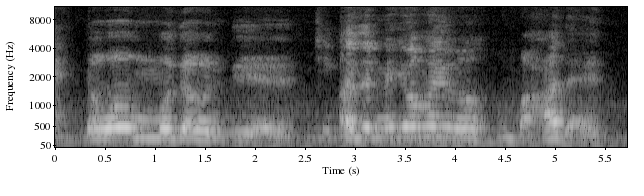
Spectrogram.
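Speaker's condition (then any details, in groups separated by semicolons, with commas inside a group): Cerebral palsy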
